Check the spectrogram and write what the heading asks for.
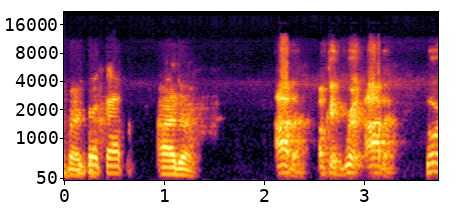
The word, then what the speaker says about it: Ada: Just pronounce as written. First name. Obekpa. Ada.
